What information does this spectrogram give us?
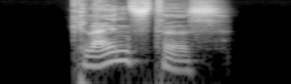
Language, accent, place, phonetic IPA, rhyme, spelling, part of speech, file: German, Germany, Berlin, [ˈklaɪ̯nstəs], -aɪ̯nstəs, kleinstes, adjective, De-kleinstes.ogg
- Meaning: strong/mixed nominative/accusative neuter singular superlative degree of klein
